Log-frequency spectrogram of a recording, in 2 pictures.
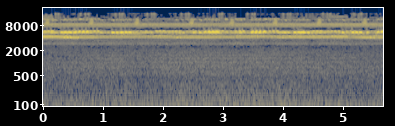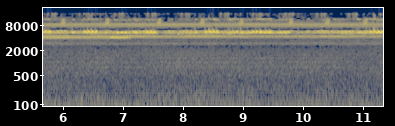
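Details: Pine crickets, bell crickets and other insects singing together on a summer night in beachside grassland at Tainai, Japan, 24 August 2020: steady layered high trills with a faint regular ticking pulse above, no other sounds.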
